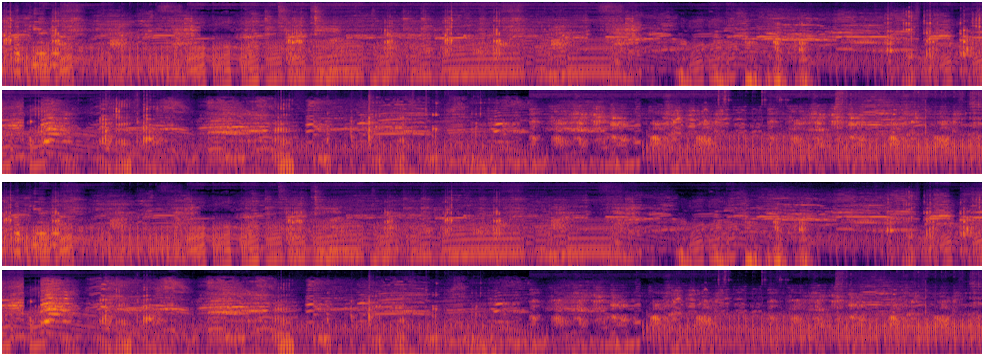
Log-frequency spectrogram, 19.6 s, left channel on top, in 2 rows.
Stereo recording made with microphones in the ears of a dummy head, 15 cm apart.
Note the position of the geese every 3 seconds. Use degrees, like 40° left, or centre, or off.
40° left, 40° left, 30° left, 10° right, 20° left, 40° left, 40° left.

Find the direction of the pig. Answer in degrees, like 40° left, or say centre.
60° left.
